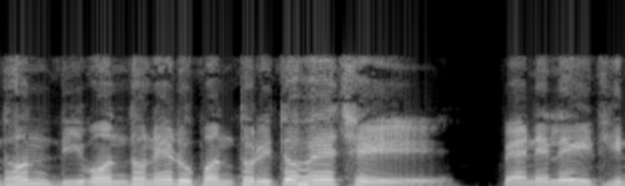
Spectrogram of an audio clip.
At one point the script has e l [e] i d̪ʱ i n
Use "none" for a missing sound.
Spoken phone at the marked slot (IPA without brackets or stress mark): e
